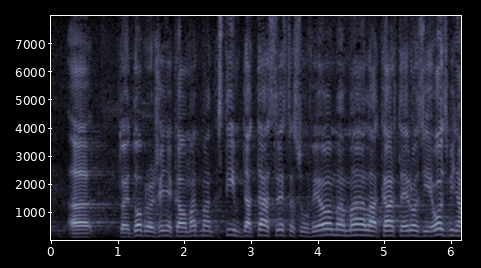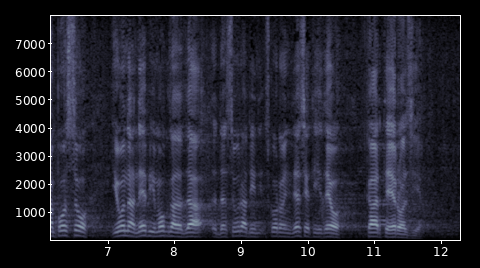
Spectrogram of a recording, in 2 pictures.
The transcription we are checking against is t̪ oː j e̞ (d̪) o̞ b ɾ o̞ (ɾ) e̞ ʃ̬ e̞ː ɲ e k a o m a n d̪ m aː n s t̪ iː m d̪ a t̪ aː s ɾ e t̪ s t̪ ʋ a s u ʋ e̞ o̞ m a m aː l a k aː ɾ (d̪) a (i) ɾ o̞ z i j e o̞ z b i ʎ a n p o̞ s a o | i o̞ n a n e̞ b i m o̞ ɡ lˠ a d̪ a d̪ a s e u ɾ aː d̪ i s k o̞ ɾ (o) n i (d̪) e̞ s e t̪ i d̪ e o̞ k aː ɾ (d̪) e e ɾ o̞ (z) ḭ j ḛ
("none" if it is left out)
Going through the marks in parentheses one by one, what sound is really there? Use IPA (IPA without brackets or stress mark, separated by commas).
d̪, ɾ, t̪, e, o, d̪, t̪, z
